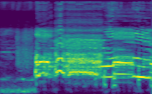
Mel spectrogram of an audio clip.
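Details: Chicken crowing in a backyard poultry yard: after a quiet low-humming start, a sudden loud, rough crow held for nearly two seconds, with a slight fall near the end.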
